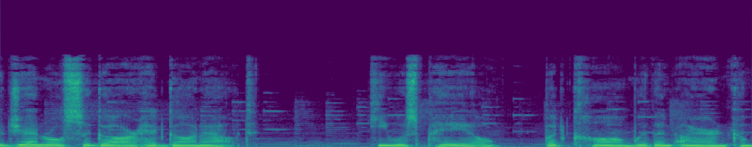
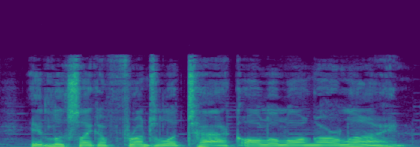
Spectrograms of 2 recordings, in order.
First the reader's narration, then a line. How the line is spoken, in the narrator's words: he said harshly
